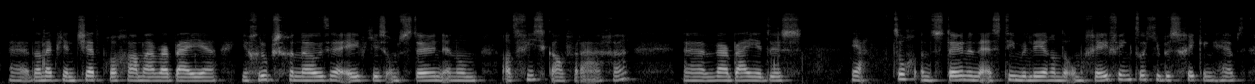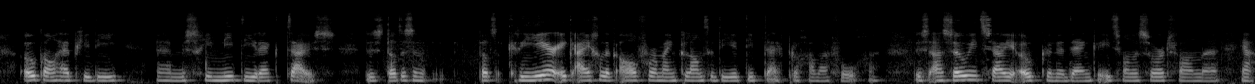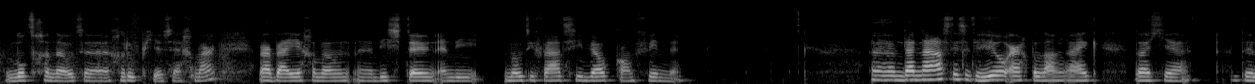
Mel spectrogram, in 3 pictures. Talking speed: 160 wpm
